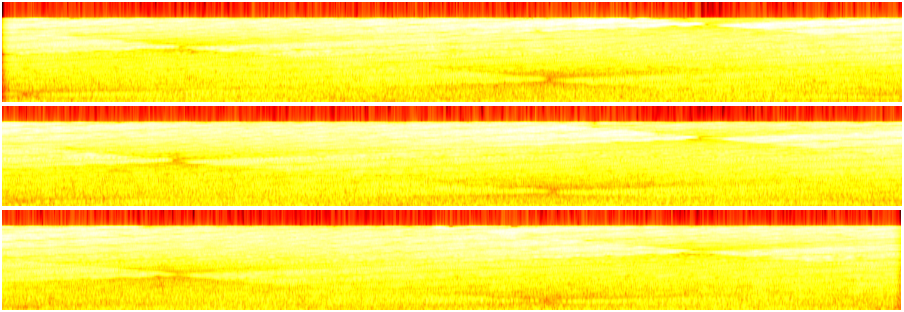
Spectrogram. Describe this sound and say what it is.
Even more extra dimensional space noises made with either coagula or the other freeware image synth I have.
